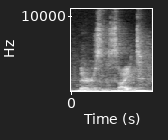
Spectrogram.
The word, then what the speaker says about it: Zeit: But there's Zeit, that's how I pronounce it.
